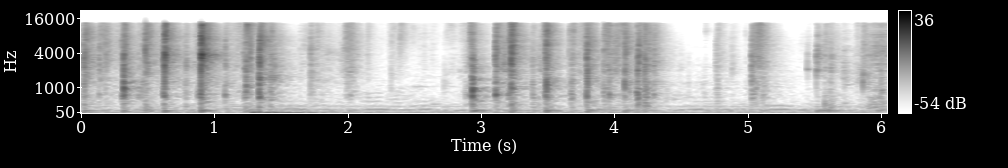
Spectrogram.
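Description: A tarot deck being shuffled by hand, the cards riffling with quick, crisp clicks in two bursts: one at the start that fades out by about a second and a half in, and another about three seconds in. A few single card taps follow near the end.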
